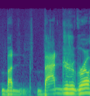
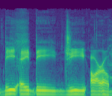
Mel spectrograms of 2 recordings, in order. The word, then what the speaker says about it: Badgro: And then 190 pounds Morris Red Badgro. How do you say that name? B-A-D-G-R-O. Badgro. Badgro. He's growing bad.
